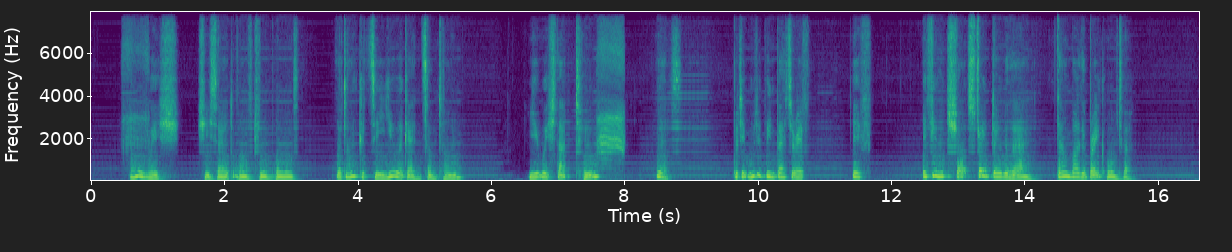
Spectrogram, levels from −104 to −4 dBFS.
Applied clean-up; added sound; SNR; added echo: neural separator model SepFormer DNS4.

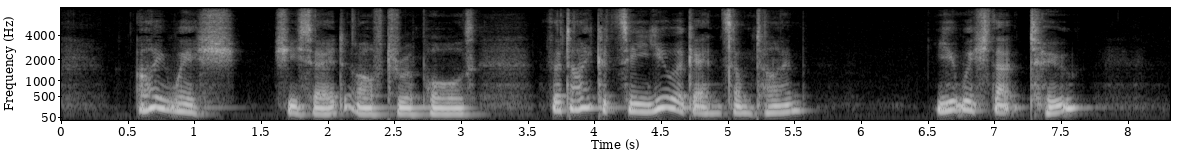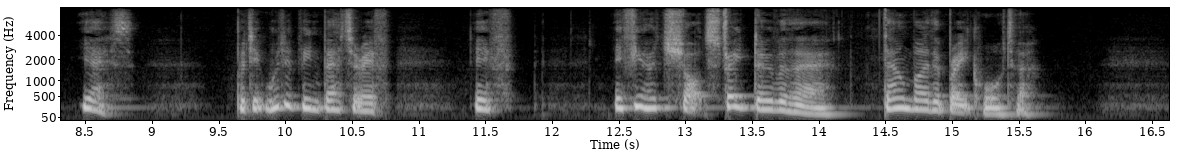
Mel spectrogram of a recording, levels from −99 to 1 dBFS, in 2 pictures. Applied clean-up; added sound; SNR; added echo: none; none; none; none.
